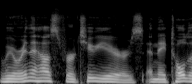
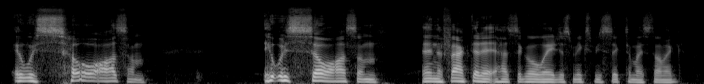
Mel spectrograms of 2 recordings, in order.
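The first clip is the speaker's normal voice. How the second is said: choked up, voice catching, close to tears. Looking back at photos of the game nights: on the verge of tears. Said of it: "God, I'm gonna cry".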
